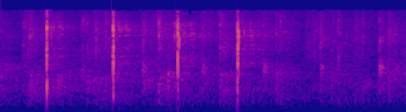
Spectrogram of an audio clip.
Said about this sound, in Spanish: un aplauso a ese Dios maravilloso.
